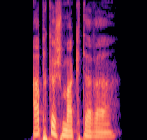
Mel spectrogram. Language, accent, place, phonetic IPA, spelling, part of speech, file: German, Germany, Berlin, [ˈapɡəˌʃmaktəʁɐ], abgeschmackterer, adjective, De-abgeschmackterer.ogg
- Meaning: inflection of abgeschmackt: 1. strong/mixed nominative masculine singular comparative degree 2. strong genitive/dative feminine singular comparative degree 3. strong genitive plural comparative degree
